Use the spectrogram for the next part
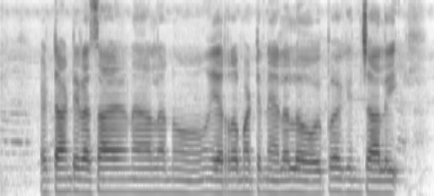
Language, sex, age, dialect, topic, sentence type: Telugu, male, 18-24, Telangana, agriculture, question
